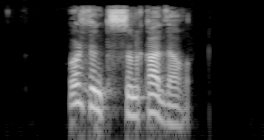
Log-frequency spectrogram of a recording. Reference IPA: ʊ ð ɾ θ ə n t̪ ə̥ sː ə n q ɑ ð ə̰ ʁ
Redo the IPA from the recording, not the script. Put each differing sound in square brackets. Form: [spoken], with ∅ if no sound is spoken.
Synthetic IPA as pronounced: ʊ [∅] ɾ θ ə n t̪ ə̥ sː ə n q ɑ ð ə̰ ʁ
